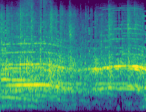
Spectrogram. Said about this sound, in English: Put your hands together for Rashad Bilal, Troy Millings, Big Bank, Baby Jade and DJ Scream, Earn Your Leisure, and Big Facts. Make some noise!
